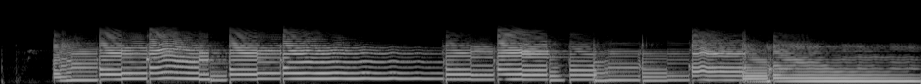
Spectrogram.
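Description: An electric guitar recorded through a DI with processing plays a melodic line of many sustained, distorted notes with a shimmering, chorus-like effect. It rings loud and alone throughout.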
